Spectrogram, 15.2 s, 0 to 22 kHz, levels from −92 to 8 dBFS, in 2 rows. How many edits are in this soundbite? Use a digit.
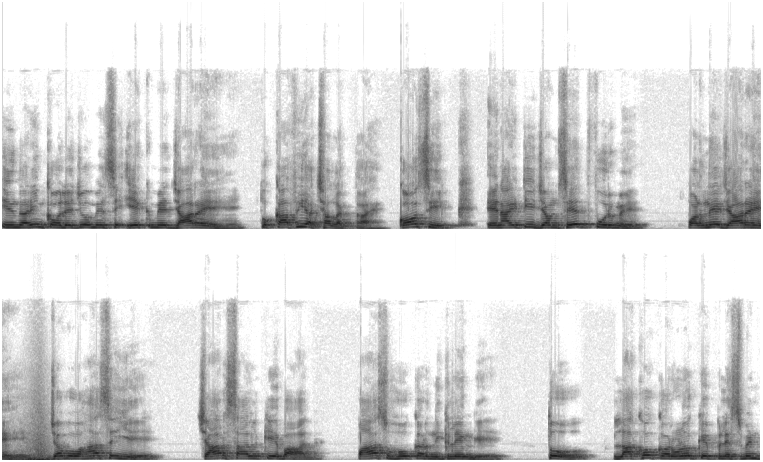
1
